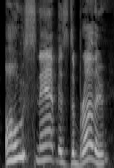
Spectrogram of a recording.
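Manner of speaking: high, loud burst of realisation; mock surprise. Viewer reacting to the brother twist, loud high surprise.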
